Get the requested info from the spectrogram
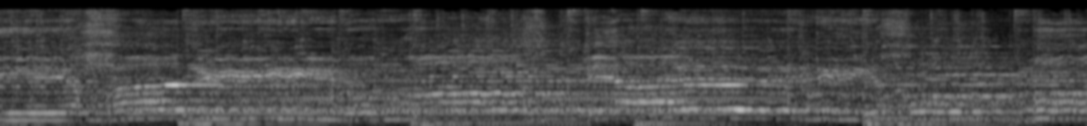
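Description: A male singer sings Middle Eastern music with a live orchestra of violins and flutes behind him.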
